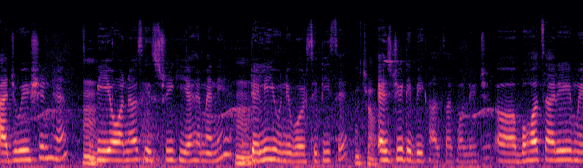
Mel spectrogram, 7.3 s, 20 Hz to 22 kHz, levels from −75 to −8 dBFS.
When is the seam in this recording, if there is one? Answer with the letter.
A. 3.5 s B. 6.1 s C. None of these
B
